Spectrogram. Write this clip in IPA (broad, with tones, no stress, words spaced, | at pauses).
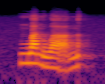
n̪wa˥˩nwa̰˨˩˦n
